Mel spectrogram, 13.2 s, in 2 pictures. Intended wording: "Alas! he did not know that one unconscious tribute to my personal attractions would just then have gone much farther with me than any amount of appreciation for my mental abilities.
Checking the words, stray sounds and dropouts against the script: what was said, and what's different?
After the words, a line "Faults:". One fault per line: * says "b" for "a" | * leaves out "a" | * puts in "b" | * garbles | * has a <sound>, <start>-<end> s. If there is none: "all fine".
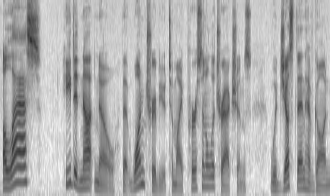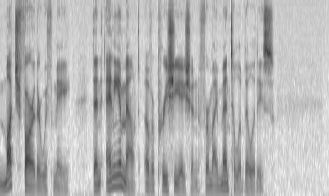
"Alas! he did not know that one tribute to my personal attractions would just then have gone much farther with me than any amount of appreciation for my mental abilities.
Faults:
* leaves out "unconscious"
